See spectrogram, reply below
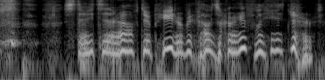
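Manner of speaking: very high, hoarse, squeaky elf voice. Reading an unofficial synopsis aloud, Dobby voice with sore throat. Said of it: "Sound like sound like Dobby with a sore throat".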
